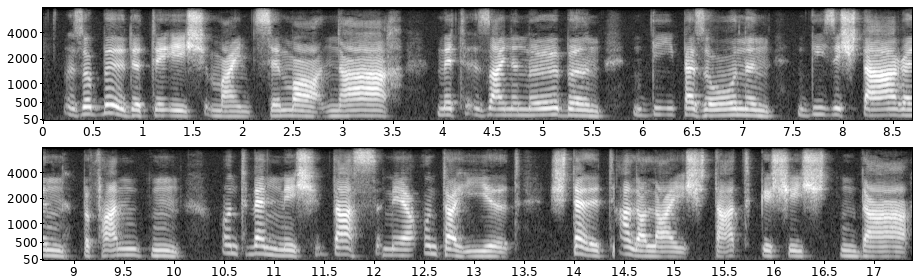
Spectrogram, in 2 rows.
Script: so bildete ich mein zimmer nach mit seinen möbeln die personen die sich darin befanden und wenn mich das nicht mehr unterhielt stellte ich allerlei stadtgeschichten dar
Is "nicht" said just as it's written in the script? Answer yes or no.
no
